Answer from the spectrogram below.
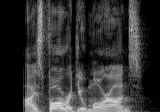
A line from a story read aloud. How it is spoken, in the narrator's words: the officer shouted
